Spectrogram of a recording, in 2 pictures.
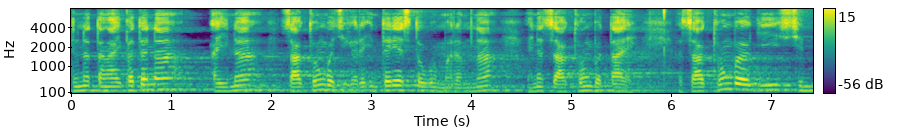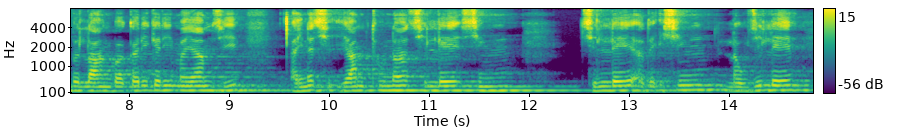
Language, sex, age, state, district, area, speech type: Manipuri, male, 60+, Manipur, Kakching, rural, spontaneous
